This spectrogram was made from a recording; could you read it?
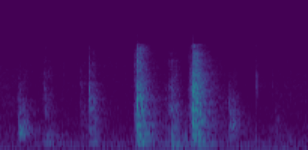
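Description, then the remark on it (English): A door being closed: a few soft clunks and rattles lead into two louder, sharper thuds, then a faint final tap, with no talking. “Yeah, close the door”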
